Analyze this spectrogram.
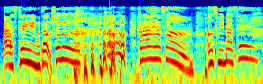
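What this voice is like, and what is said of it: Bad put-on Southern Georgia accent. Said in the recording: “It's a bad accent right now. ... I've not done it for a while. ... your Georgia peach accent”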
